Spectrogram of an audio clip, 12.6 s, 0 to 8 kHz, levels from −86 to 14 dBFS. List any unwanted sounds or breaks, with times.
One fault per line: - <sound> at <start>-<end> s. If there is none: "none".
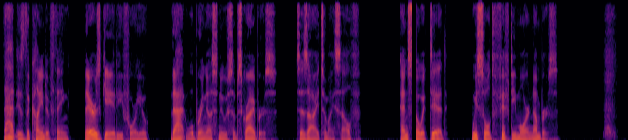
- dropout at 8.2-8.3 s
- sniff at 12.1-12.4 s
